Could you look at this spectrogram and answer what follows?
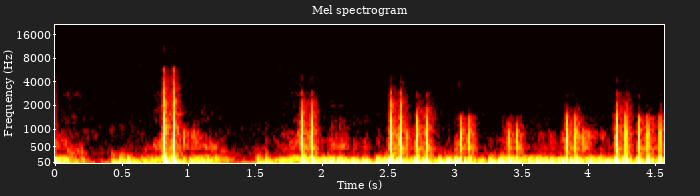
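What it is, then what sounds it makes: Plastic wide-tooth comb strummed. A wooden spatula strums and scratches across the long, wide teeth of a blue plastic wide-tooth comb. Quick, dry clicking bursts, often in close pairs, crackle over a constant low, rumbling scrape, starting sparse and then coming in faster, irregular runs.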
